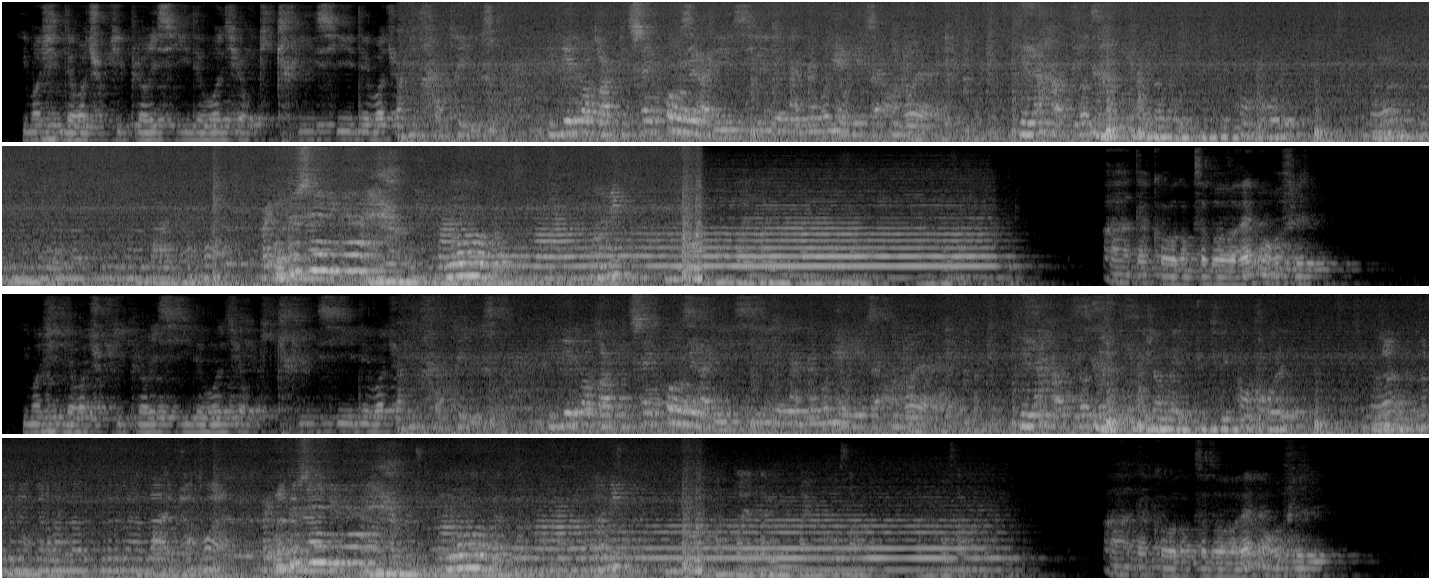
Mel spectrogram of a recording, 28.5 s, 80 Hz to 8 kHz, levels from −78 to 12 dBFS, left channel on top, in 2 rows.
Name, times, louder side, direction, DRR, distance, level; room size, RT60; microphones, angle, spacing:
voice 1, 0.2-9.5 10.7-11.0 11.4-11.5 13.7-13.9 25.3-27.3, left 2 dB, 85° left, -4 dB, 4.7 m, -33 dB
sound 1, 3.9-21.3, left 2 dB, 40° left, 1.3 m, -27 dB
voice 2, 9.1-9.9 10.2-13.0 13.5-15.0 15.6-20.7 21.2-23.1 23.4-24.4, equal, 30° right, 1 dB, 7.5 m, -31 dB
sound 2, 13.7-20.7, right 2 dB, 80° right, 2.2 m, -34 dB
Trumpet, 18.6-24.2, left 4 dB, 65° left, 5.3 m, -28 dB
29.5 x 19.5 x 6.5 m, 0.88 s
head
